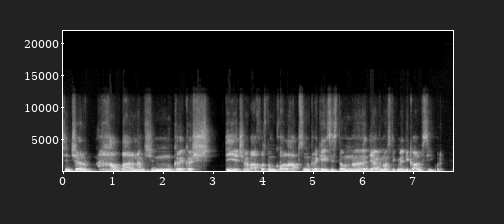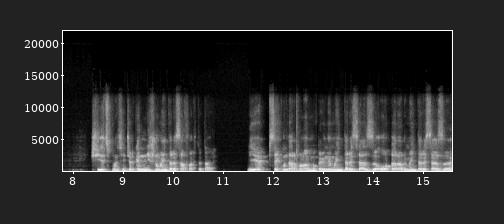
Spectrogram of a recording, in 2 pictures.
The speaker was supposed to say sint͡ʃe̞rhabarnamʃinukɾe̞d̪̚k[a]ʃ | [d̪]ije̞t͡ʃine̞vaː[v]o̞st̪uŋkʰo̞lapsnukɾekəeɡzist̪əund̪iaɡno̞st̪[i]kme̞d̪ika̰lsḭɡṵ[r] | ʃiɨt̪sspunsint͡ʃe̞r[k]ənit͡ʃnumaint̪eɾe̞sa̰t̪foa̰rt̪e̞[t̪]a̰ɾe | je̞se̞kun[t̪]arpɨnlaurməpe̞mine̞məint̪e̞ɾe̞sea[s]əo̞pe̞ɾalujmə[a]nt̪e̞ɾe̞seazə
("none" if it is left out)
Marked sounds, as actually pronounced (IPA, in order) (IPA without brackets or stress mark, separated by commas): ə, t̪, f, i, r, k, t̪, d̪, z, i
